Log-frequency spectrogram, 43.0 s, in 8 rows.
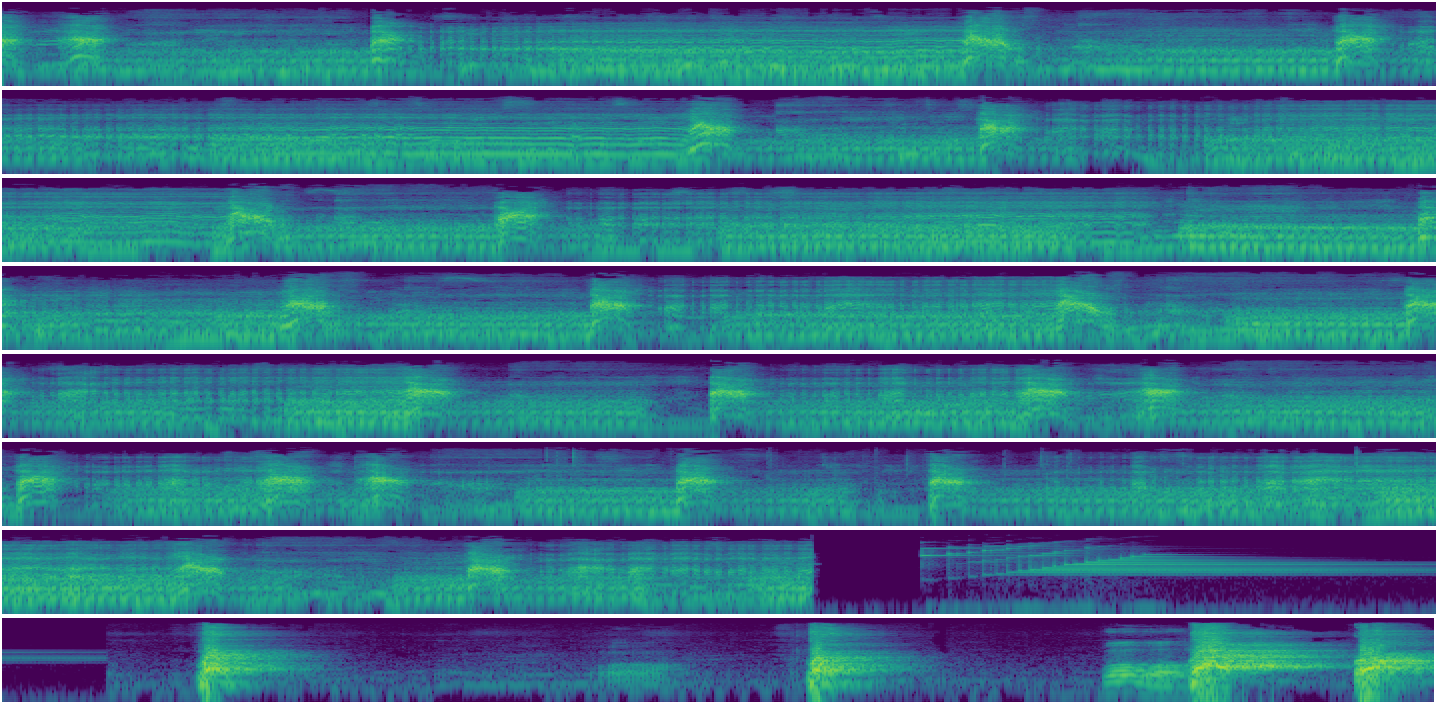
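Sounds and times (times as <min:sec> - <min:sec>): dog growling: 0:00.0 - 0:35.4, 0:39.3 - 0:40.3
dog barking: 0:03.6 - 0:03.9, 0:05.0 - 0:05.3, 0:08.0 - 0:08.2, 0:11.6 - 0:11.8, 0:12.6 - 0:12.8, 0:17.2 - 0:17.5, 0:18.3 - 0:18.6, 0:20.1 - 0:20.4, 0:21.4 - 0:21.6, 0:23.0 - 0:23.2, 0:27.9 - 0:28.4, 0:29.4 - 0:29.7, 0:32.9 - 0:33.2, 0:34.0 - 0:34.2, 0:38.4 - 0:38.9, 0:40.6 - 0:41.2, 0:42.1 - 0:43.0.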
